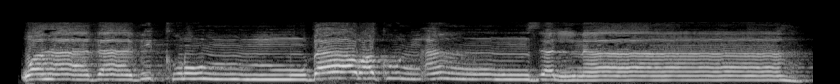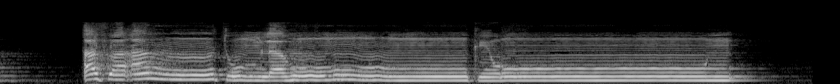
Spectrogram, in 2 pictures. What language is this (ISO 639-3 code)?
ara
